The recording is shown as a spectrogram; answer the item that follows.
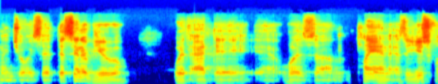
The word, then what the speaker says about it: Ahdi: Well, and if I have to pronounce it in Persian, it's Ahdi, but I'm Ahdi.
